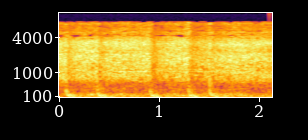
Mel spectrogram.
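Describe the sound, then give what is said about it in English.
A huge baseball stadium crowd roars continuously and loudly as fireworks go off after Henry Aaron's 715th home run sets the all-time record, a dense wall of cheering that holds steady throughout, with a slightly muffled, old-broadcast quality and no one speaking over it. “His teammates are at home plate, and listen to this crowd.”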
